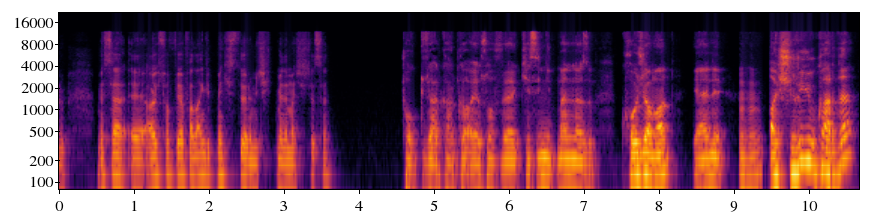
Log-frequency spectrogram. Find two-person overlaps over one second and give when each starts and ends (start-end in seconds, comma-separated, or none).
none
